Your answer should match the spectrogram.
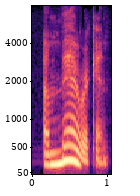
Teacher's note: the word American, as you know, is stressed on the meh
